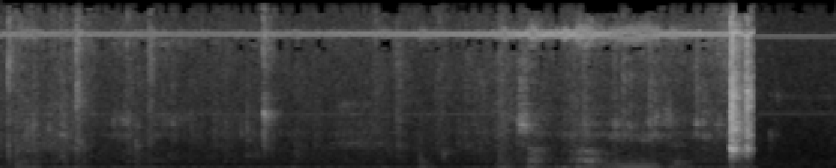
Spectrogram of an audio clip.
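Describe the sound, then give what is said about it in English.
A clock smeared with yoghurt ticks steadily and faintly, with some voice-like sounds midway and a brief sharp burst of noise near the end. “You've spread yoghurt all over the clock.”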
